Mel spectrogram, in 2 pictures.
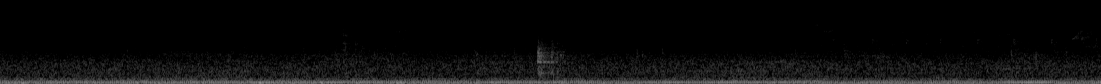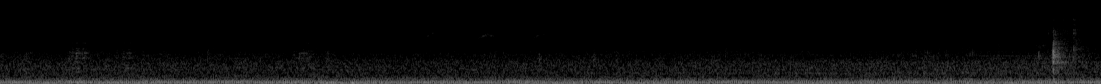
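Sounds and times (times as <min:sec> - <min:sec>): songbirds singing: 0:03.4 - 0:04.4, 0:07.4 - 0:17.2, 0:20.2 - 0:22.0.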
